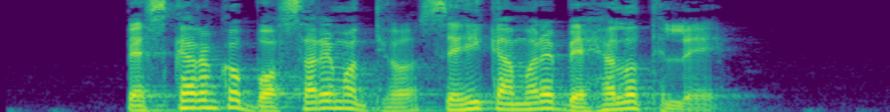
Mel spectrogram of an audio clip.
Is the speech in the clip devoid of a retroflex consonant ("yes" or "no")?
yes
